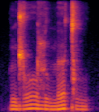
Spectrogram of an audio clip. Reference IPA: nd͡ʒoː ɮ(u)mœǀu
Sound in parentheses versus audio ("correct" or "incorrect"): correct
